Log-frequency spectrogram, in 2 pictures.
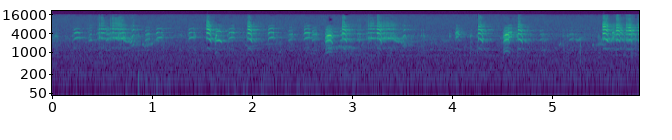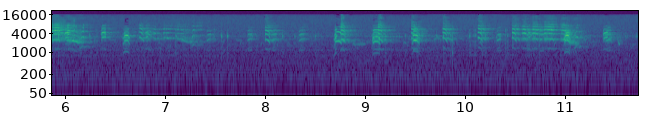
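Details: At Thol bird sanctuary, red-wattled lapwings give repeated bursts of shrill, piercing notes, several rapid volleys spread over about twelve seconds against a low outdoor rumble.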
